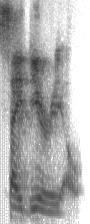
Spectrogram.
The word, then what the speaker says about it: sidereal: So it's pronounced sidereal. Sidereal, yeah. Right, sidereal.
